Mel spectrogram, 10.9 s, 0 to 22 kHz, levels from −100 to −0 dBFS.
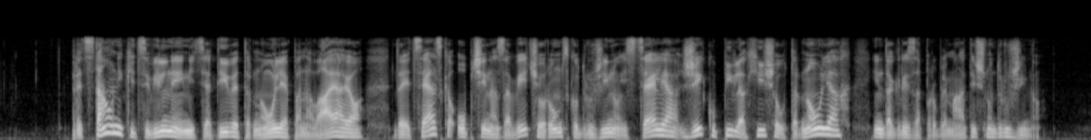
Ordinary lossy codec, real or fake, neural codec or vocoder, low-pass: none; real; none; 7.2 kHz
